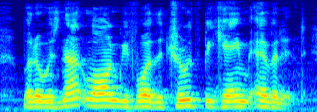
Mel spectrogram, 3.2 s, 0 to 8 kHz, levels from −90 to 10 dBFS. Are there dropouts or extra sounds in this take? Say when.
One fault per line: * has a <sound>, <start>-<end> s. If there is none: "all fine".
all fine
